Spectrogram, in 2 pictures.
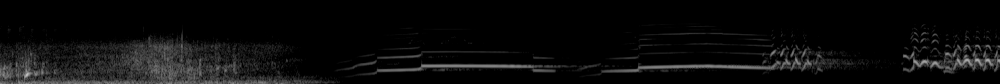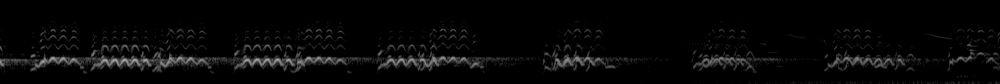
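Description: A rush of water and bubbles for about three seconds as a released bass swims off. Then a common loon calls: two long, rising wail-like notes, followed by a long series of repeated warbling yodel phrases.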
